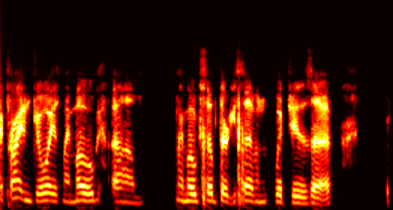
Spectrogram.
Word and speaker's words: Moog: I always mispronounce it Moog. Yeah, I did too for a long time. And then I got corrected when I went to the factory. They're like, no, it's Moog.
